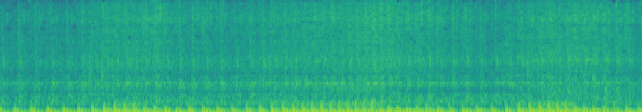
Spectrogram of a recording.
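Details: Royal Enfield single at idle: rapid, steady clatter riding on the idle thump, even throughout; abnormal engine noise, source not pinned down.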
